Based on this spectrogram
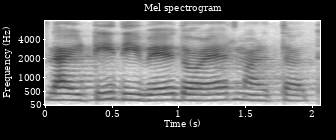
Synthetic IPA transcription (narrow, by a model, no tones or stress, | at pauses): lajʈid̪iʋed̪ɔɭaɾmaɽt̪at̪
